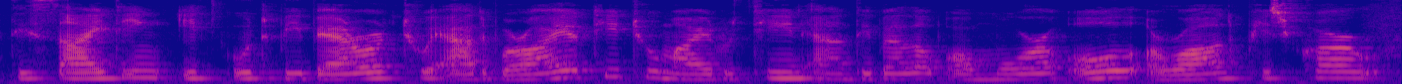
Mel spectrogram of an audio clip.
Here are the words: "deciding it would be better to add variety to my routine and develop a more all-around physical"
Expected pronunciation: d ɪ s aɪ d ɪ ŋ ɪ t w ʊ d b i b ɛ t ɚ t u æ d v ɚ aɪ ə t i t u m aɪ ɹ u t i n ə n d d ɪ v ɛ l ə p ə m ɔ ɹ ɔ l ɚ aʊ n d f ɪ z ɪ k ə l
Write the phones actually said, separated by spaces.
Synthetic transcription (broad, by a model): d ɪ s aɪ d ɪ ŋ ɪ t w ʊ d b i b ɛ t ɚ t u æ d v ɚ aɪ ə t i t u m aɪ ɹ u t i n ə n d d ɪ v ɛ l ə p ə m ɔ ɹ ɔ l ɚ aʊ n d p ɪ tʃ k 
